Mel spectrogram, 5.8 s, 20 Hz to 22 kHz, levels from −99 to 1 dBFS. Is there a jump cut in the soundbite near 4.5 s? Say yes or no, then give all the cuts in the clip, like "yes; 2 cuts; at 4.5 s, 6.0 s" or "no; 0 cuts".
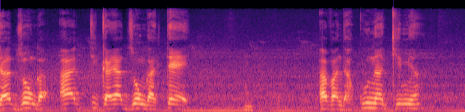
no; 0 cuts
